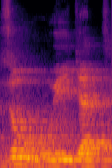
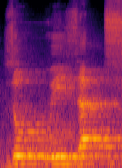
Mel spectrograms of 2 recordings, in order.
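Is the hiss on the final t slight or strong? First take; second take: slight; strong. First: The final t ends with a slight, light hiss. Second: The final t ends with a strong, heavy hiss. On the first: The speaker calls it right. "ada sedikit" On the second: The speaker calls it wrong. "nah itu berlebihan"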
